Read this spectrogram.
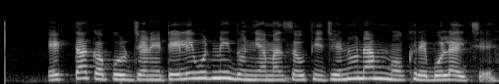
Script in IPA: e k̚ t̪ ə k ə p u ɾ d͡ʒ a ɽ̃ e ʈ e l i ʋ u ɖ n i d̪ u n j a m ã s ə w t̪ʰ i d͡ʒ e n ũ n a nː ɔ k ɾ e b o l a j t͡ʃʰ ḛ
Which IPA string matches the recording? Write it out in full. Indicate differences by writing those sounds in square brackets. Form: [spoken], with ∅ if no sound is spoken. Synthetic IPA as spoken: e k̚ t̪ [a] k ə p u ɾ d͡ʒ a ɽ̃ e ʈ e l i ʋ u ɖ n i d̪ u n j a m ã s ə w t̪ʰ i d͡ʒ e n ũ n a [mː] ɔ [kʰ] ɾ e b o l a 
